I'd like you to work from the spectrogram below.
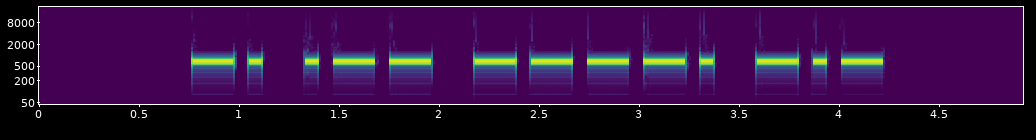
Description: Morse code, heard as a keyed tone, about 17 wpm, 700 Hz. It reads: NW9K
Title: USA Call Signs - 4 Characters - Repeated 2x - 17wpm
